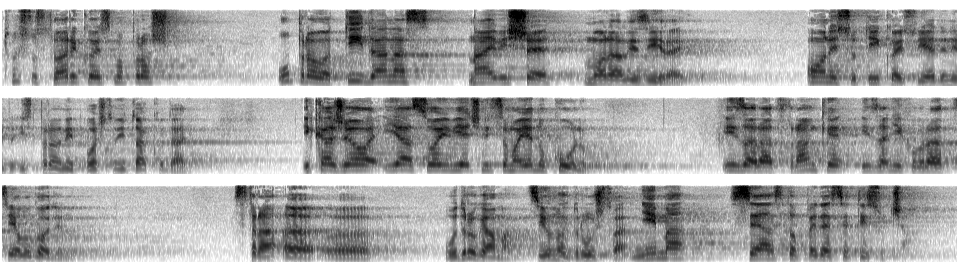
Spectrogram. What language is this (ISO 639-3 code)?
hrv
